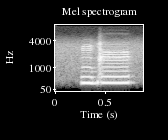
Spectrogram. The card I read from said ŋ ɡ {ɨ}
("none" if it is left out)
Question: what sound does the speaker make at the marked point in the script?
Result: ʉ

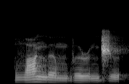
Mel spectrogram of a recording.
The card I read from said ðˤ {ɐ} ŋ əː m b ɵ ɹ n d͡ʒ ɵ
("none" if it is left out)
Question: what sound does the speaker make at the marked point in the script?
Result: ɐ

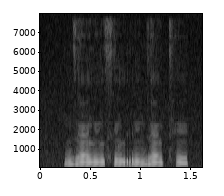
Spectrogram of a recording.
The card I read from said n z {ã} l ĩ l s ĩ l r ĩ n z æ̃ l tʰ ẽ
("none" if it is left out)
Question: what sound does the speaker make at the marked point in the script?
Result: æ̃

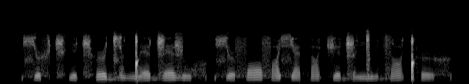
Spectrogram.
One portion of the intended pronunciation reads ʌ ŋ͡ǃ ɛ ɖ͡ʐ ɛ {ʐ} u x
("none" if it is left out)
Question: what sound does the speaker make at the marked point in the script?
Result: ʐ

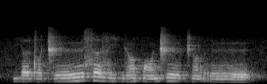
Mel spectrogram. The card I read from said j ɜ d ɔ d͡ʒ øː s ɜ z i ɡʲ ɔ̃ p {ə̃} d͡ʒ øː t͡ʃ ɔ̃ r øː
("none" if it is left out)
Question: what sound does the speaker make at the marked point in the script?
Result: ɔ̃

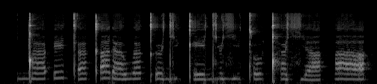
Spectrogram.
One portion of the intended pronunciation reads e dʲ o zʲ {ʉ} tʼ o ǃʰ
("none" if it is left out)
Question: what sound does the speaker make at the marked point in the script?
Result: ʉ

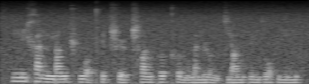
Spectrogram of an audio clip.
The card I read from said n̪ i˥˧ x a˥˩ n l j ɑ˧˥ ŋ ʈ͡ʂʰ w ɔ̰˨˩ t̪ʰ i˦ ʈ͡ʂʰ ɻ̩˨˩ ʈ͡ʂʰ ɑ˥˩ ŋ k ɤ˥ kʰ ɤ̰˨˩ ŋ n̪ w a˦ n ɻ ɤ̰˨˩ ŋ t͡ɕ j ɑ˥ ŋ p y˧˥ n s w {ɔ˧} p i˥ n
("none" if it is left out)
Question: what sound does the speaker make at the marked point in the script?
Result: ɔ˧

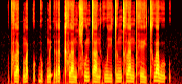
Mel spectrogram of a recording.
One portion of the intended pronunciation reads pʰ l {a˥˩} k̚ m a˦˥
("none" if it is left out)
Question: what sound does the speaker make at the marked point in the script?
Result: a˨˩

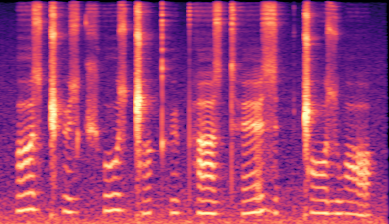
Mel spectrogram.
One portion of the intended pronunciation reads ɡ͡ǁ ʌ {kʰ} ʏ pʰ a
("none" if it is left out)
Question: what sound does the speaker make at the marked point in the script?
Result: kʰ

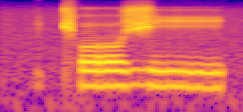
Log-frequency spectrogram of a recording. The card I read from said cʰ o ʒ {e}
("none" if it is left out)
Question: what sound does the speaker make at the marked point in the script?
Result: i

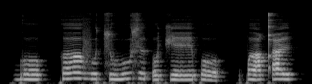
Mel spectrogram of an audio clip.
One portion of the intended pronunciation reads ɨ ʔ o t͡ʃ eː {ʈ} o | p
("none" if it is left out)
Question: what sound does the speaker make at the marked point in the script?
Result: p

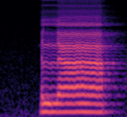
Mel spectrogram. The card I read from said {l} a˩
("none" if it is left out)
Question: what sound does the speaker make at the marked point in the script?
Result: l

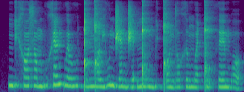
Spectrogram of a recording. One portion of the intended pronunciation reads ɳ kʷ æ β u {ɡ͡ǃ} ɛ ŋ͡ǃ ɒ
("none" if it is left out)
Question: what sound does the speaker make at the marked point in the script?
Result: ɡ͡ǃ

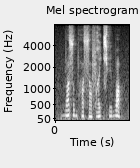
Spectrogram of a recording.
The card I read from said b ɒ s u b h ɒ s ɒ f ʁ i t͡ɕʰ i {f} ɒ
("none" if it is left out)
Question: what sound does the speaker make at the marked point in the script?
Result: b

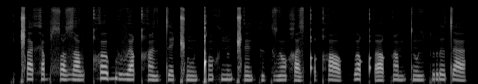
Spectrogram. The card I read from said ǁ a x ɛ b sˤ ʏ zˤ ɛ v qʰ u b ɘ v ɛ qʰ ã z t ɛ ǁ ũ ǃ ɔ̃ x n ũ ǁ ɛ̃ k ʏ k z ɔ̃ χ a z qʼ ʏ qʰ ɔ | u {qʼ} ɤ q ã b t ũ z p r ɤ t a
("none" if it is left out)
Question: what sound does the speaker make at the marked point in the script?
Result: qʼ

